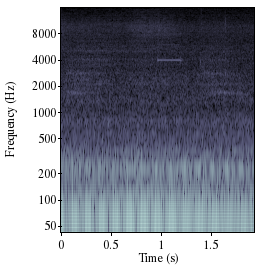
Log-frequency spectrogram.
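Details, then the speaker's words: 1991 Chevy K1500 V8 idling during compression waveform testing with a pressure transducer, chasing a persistent idle problem; lumpy, uneven idle with a regular stumble from one cylinder not firing: single cylinder misfire. "All right, here we go. Crank it up. He's got a single cylinder misfire now, of course."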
